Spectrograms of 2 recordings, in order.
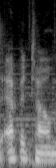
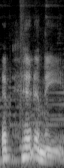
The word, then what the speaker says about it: epitome: son thought it was epitome because he'd never heard it pronounced but it's epitome and it's because it's from a greek word that is pronounced epitome it has a long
